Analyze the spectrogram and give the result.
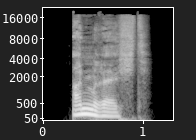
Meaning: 1. claim to a title or right 2. title 3. entitlement 4. right
- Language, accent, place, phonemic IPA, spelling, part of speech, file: German, Germany, Berlin, /ˈanʁɛçt/, Anrecht, noun, De-Anrecht.ogg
